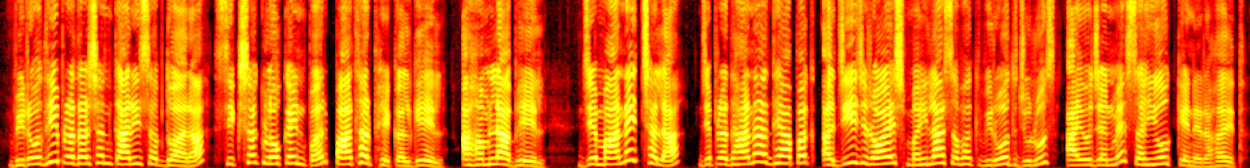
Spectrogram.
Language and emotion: Maithili, neutral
